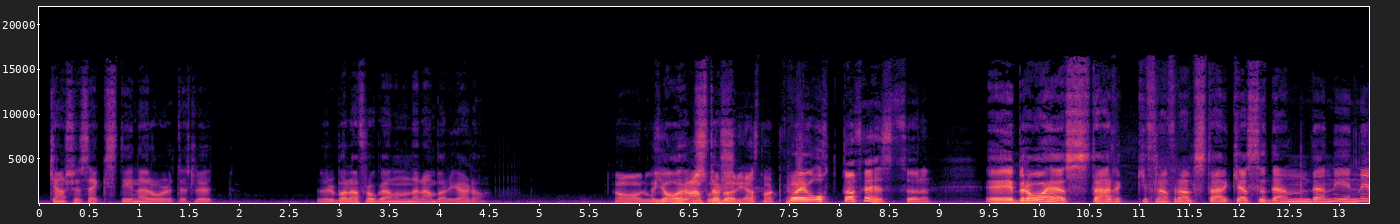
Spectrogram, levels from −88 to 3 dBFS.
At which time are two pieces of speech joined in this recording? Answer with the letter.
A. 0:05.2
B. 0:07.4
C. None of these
B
